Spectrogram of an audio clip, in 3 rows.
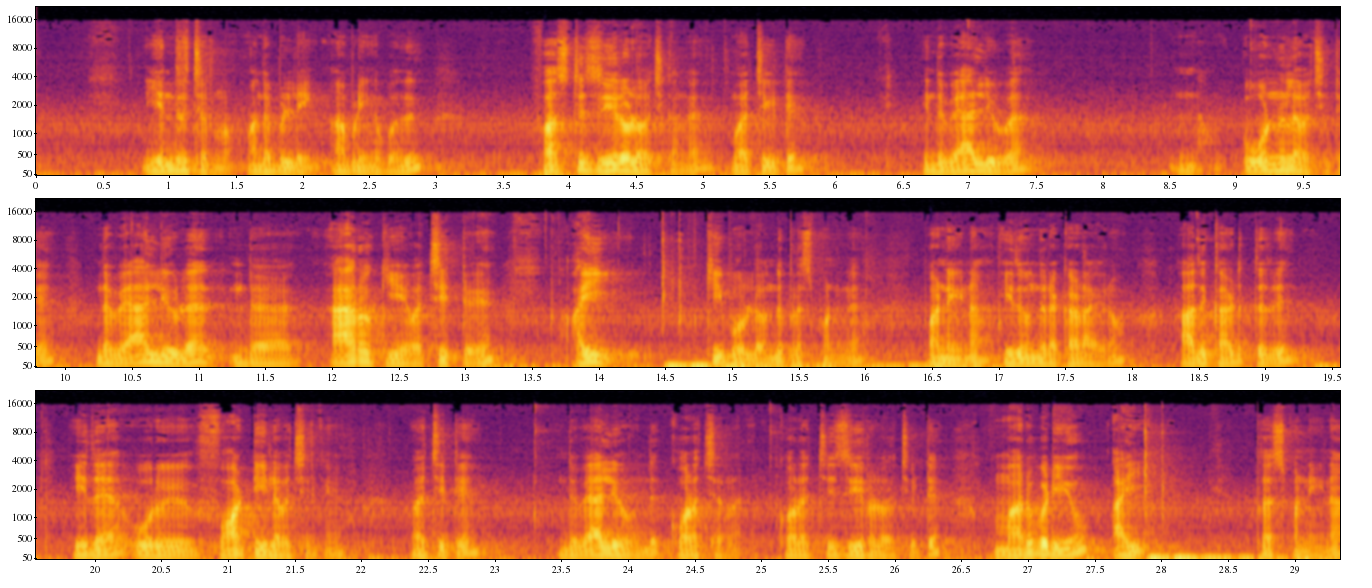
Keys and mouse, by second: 6.9-8.8 drag, 14.4 i, 18.4-20.1 drag, 23.2-25.0 drag, 27.7 i.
